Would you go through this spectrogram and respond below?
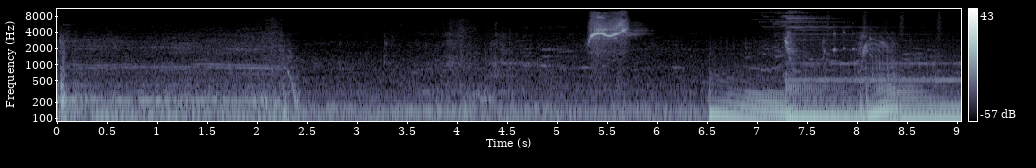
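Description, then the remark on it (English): A single short, shrill human cat-call whistle with a rising-then-falling wolf-whistle shape, given as a signal to a monkey, cuts in briefly over a steady, rumbling engine drone, with no talking. “Cat Whistle.”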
